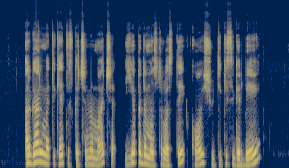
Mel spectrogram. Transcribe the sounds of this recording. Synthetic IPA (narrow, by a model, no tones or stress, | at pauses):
ɐɾɡɑːlʲɪmɐt̪ʲɪkʲeːt̪ʲɪskɐt̪t͡ʃʲɛmʲɛmɑːt͡ʃʲɛ̰ | jiɛpɐd̪ʲɛmɔnst̪ɾuɔst̪ɐɪkʰoːʃʲuːt̪ʲɪkʲɪsʲɪɡʲɛɾʲbʲeːjɛ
